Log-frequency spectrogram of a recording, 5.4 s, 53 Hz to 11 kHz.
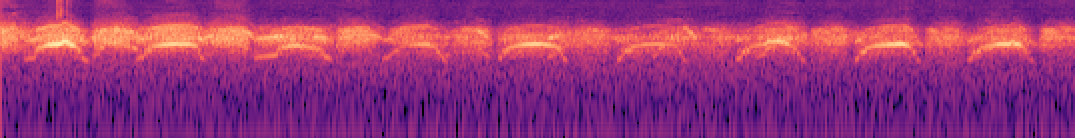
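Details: A black stork at a nest in Zemgale, Latvia, on 7 April 2016, gives a steady series of hoarse, wheezy notes, each rising then falling, at nearly two per second, with nothing else clearly heard.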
